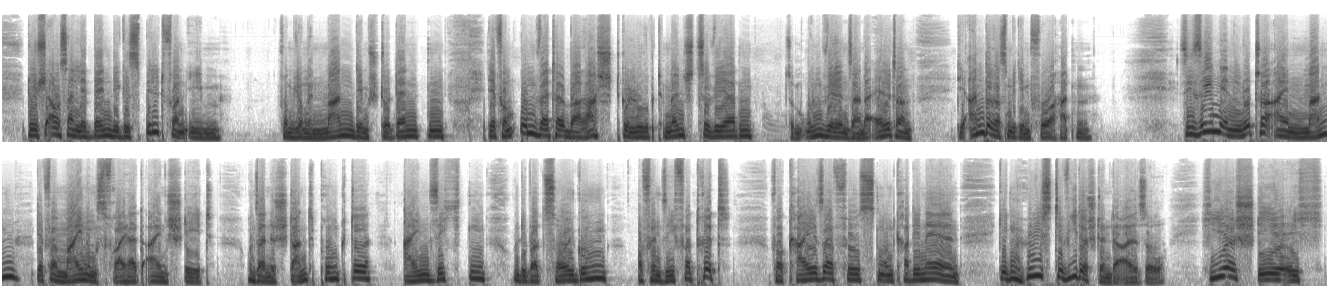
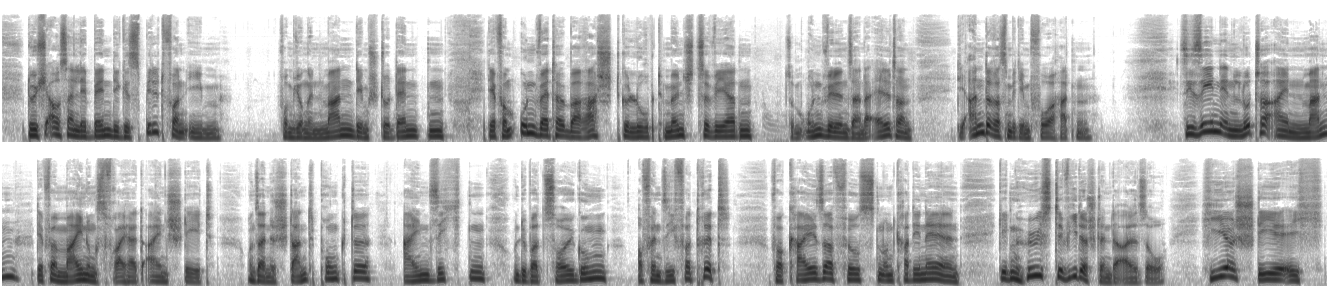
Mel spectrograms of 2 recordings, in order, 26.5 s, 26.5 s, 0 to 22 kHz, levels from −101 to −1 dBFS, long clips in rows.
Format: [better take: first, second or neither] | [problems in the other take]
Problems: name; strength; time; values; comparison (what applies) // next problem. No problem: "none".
second | distortion; heavy; 25% of the sound clipped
